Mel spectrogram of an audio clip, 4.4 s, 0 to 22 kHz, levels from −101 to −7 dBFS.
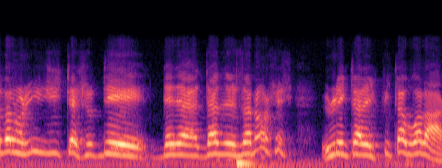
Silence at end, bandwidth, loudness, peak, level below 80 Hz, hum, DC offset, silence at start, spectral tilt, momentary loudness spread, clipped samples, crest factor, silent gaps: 0 s; 5.6 kHz; -23 LUFS; -8 dBFS; -36 dBFS; none; under 0.1%; 0 s; -8 dB/octave; 12 LU; under 0.1%; 14 dB; none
